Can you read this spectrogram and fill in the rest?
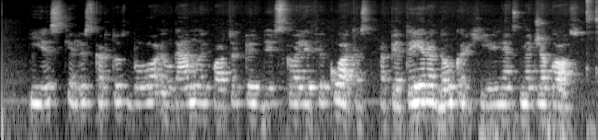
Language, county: Lithuanian, Vilnius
